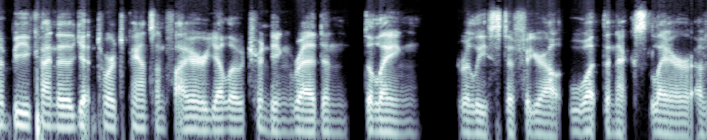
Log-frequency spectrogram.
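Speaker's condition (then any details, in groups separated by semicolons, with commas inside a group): No condition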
